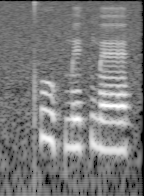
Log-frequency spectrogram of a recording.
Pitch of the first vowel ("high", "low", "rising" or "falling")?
falling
